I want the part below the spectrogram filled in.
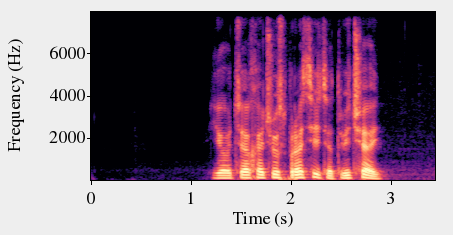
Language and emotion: Russian, angry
